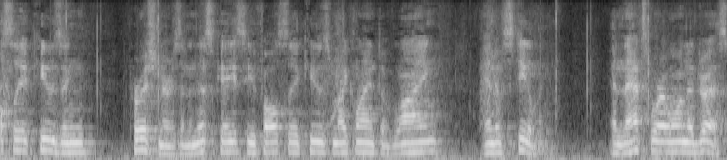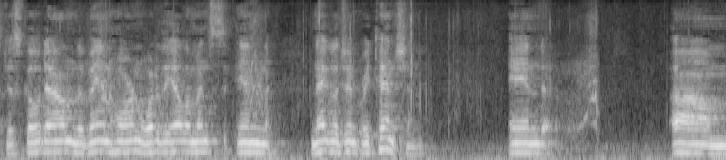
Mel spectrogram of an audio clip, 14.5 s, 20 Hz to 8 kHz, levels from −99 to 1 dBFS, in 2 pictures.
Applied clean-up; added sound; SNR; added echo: none; Zipper (clothing); 18 dB; none.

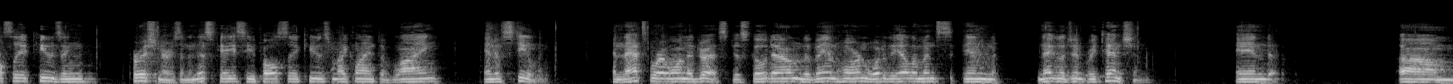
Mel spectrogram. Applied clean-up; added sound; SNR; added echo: neural mask model RNNoise.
